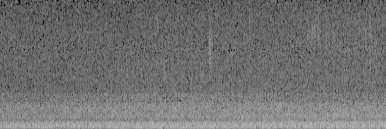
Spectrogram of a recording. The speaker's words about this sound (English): So here you can hear the sound of wind whistling around the dunes. And then eventually the sound of the birds waking up and creating a dawn chorus as the storm abates.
